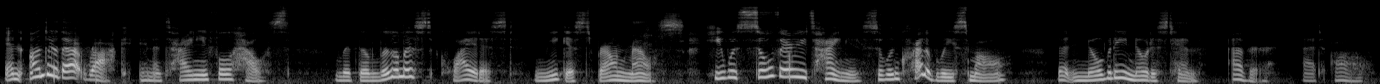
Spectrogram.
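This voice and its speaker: Reading a little slowly in a mid-range voice, a woman brings a rhyming children's story to life with dramatic expression and the occasional hushed moment.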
